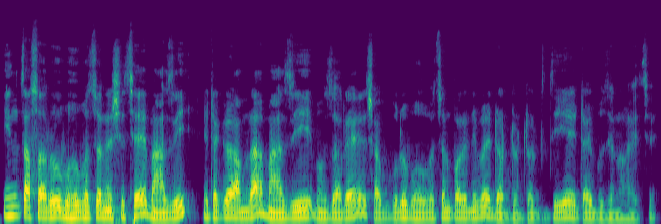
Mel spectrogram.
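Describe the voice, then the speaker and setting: A man's voice: mid-range voice, moderate pace, gravelly, few pauses, warm tone. A man teaching an Arabic grammar lesson, patiently drilling verb forms one by one.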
